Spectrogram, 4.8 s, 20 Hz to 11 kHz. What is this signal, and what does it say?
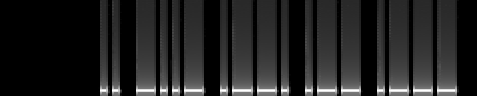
Morse code, heard as a keyed tone, about 20 wpm, 700 Hz. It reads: IXPWJ
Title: Code Groups - 5 Letters - 20wpm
